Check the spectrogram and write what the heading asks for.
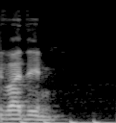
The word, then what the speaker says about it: Vadim: You can call me Vadim. Vadim? Vadim, yes. Okay, all right. Can you spell that for me?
